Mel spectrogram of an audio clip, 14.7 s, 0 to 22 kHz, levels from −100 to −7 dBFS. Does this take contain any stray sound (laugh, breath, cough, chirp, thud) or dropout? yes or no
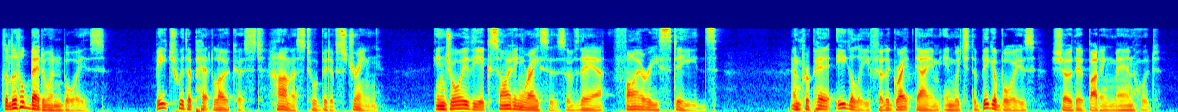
no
